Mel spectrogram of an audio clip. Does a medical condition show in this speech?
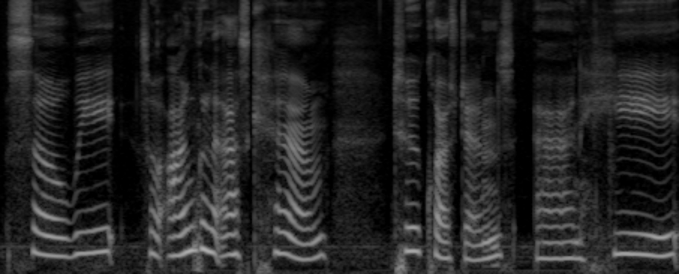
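Yes: Down syndrome.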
